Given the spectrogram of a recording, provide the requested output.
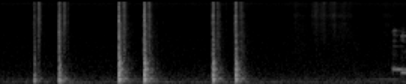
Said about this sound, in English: He knocked at her door.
